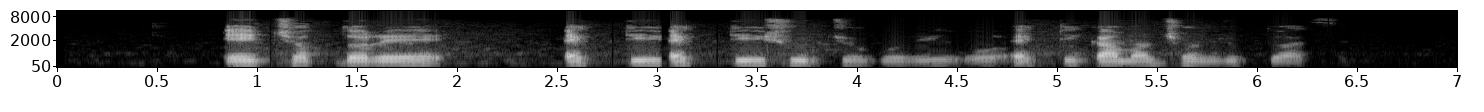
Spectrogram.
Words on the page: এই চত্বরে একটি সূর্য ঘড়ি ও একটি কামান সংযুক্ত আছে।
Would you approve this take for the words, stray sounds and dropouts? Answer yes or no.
no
